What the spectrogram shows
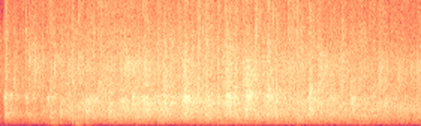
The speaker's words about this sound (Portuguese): É bonito isso, não é? Então vamos aplaudir a Jesus bem forte.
